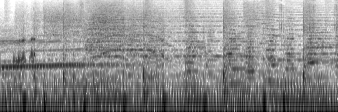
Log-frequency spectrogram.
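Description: A frog croaks in the Sonic Adventure video game, repeated rhythmic croaks set against dense, loud game music and effects that fill the whole stretch.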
